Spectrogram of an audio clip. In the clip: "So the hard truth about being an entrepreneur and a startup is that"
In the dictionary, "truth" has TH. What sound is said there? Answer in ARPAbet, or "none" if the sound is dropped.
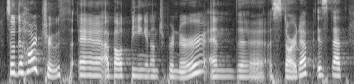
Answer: TH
